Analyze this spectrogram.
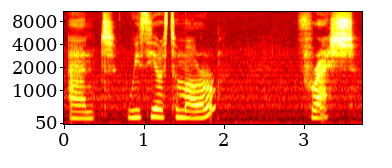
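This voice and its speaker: A woman's voice: mid-range voice, little pitch movement, slow pace, far from the mic. A woman who is a non-native English speaker, talking casually and hesitantly to camera as a solo camper out in a forest storm at night. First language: not English. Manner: hesitant, simply worded explaining. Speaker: solo camping vlogger.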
